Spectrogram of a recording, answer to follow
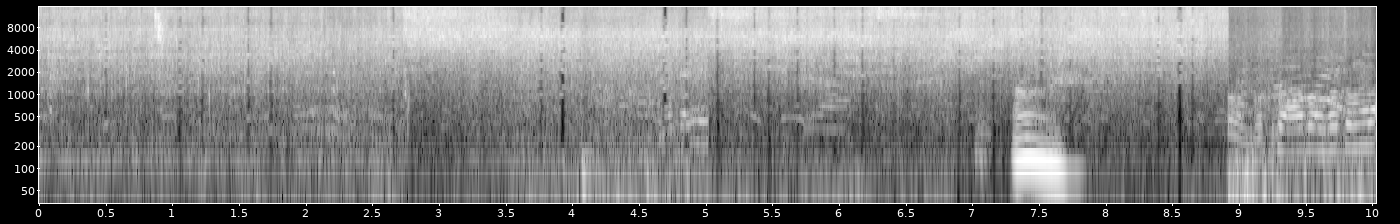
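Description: Whole fish frying in oil on a flat steel griddle, a steady sizzling hiss. A short loud vocal exclamation comes about seven and a half seconds in, and the sizzle drops in level near the end.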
